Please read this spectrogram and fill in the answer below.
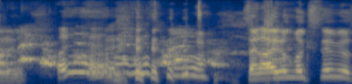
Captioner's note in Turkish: Gülüşmeler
